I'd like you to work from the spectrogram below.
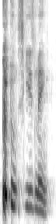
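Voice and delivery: ordinary delivery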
